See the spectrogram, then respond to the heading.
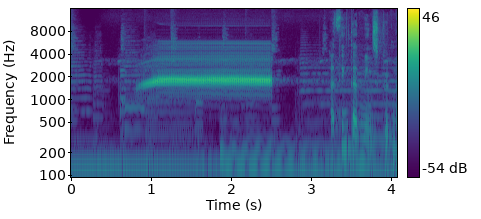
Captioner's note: frog sound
